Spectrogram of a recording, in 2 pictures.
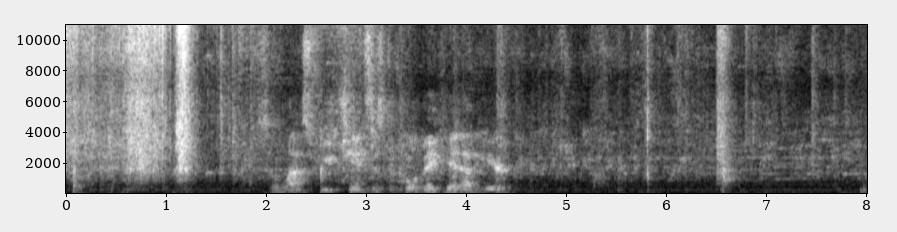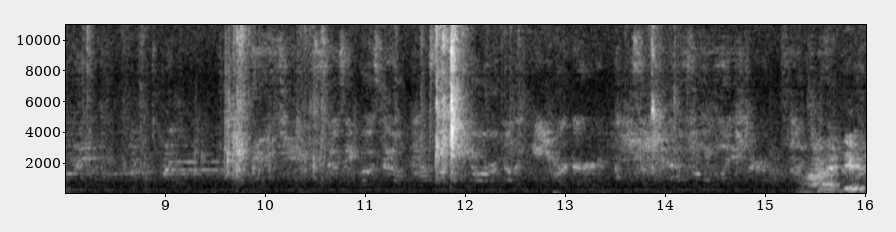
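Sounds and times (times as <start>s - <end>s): packaging crinkles and clicks: 0.0s - 1.9s, 11.6s - 12.1s.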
